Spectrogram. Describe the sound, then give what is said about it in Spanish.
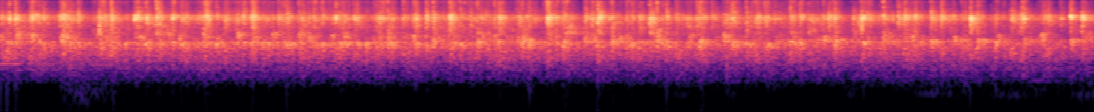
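Loud, sustained audience applause for territorial community-media representatives who have just spoken. Dense, even clapping continues unbroken through the whole clip, with no speech. “Así que voy a pedir un aplauso más a todos los referentes territoriales que acaban de hablar.”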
